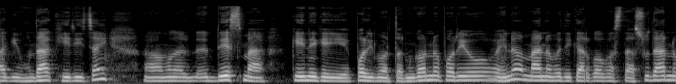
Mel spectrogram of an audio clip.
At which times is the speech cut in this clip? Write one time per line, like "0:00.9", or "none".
none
